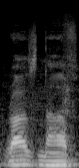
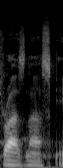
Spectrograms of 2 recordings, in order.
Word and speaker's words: Roznovsky: do you say your last name roznovsky raznaski raznav is the way it's pronounced in the old country but uh it's roznovsky here where is that check oh it's check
